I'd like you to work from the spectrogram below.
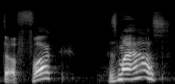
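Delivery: loud, high-pitched disbelief; incredulous retort. Retold or imitated. Husband walking in on his wife, loudly incredulous. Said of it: "And I was like".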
